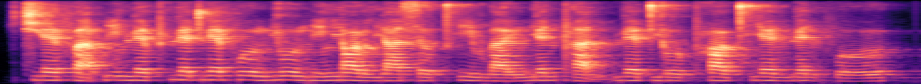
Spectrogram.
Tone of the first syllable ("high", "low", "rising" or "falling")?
rising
